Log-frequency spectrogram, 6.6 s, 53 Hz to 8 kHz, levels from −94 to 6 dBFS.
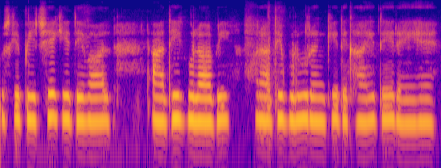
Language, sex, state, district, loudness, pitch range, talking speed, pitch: Hindi, female, Jharkhand, Ranchi, -16 LUFS, 215-230 Hz, 135 wpm, 220 Hz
